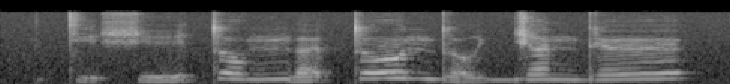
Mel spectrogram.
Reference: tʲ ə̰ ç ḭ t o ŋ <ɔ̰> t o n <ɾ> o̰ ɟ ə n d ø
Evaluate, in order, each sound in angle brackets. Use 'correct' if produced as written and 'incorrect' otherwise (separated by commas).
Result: incorrect, incorrect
